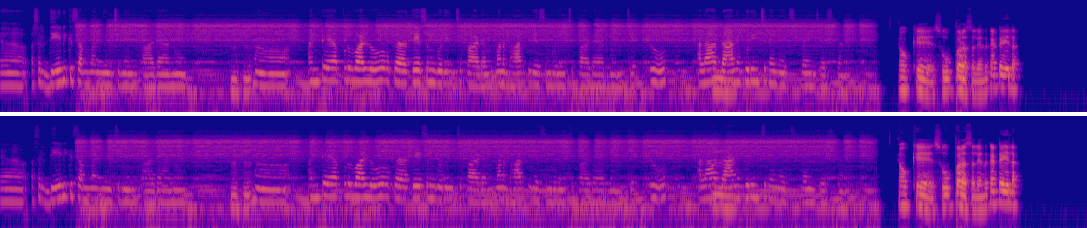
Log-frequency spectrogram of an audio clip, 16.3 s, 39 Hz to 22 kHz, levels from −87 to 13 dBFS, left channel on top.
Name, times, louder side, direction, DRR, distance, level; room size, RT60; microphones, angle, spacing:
voice 1, 0.0-2.8 3.8-4.4 4.6-10.0 10.5-12.8, left 3 dB, 65° left, 1.1 m, -38 dB
sound 1, 1.1-13.2, equal, 5° right, 0.8 m, -43 dB
voice 2, 3.5-3.8 10.6-11.0 13.5-15.2, right 2 dB, 40° right, 0.9 m, -30 dB
6.0 x 2.1 x 2.4 m
head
